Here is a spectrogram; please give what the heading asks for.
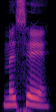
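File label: "mese" nominative, Archi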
